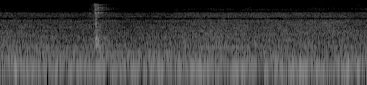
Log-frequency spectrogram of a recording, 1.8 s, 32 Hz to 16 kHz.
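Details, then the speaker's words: Comfort Zone 9-inch metal cradle fan, stopped working 2 hours after arrival: the motor got very hot and now just hums with one sharp tick as it tries and fails to turn; motor seized. "Now turn it on. You can hear the motor humming. Engines seized up. The motor seized up."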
